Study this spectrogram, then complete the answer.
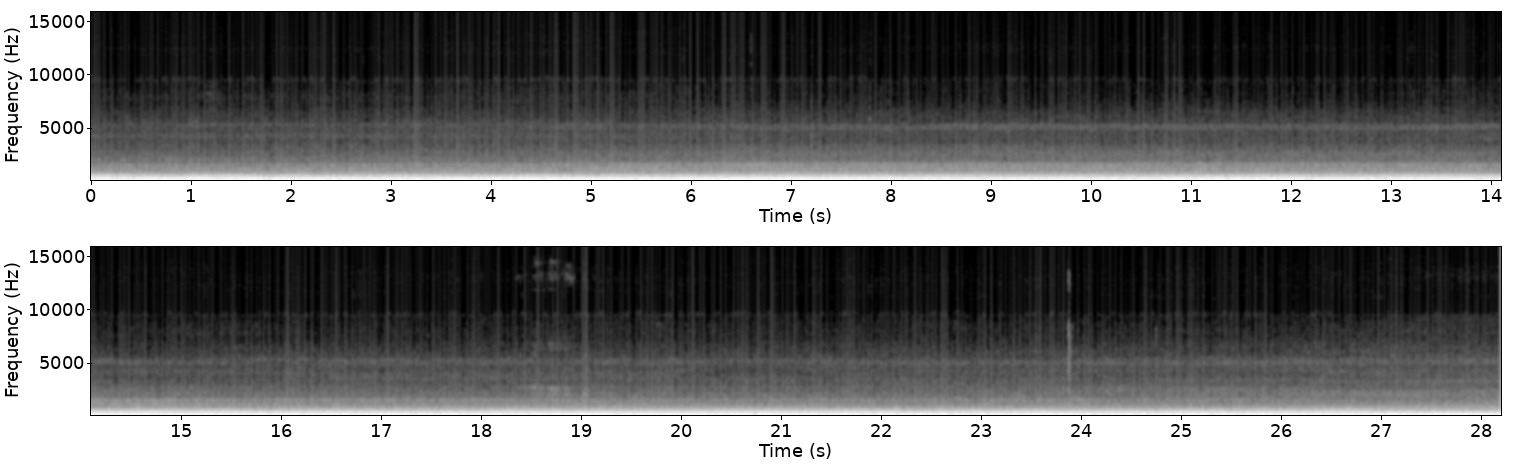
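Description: Jet engines roar steadily with a low rumble and a droning hum.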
